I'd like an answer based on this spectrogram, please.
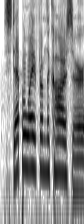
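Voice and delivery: high loud shout; cop yelling. Acted. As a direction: yell at him to step away.

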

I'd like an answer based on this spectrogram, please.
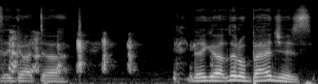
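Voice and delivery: high, loud sneering orc voice; mocking orc thug. Orc mocking the officers to his gang, sneering. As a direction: jeer at the badges like a bully. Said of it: "He's like".

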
